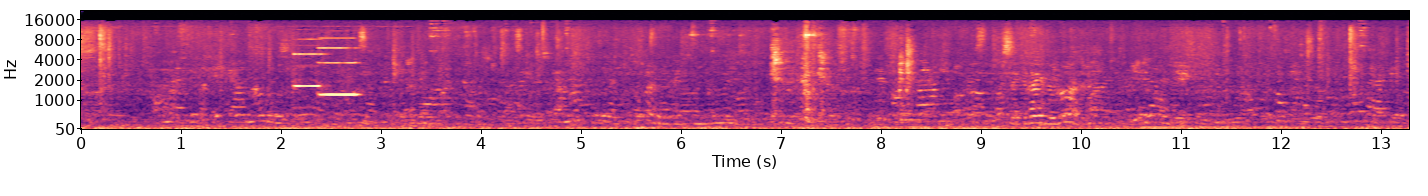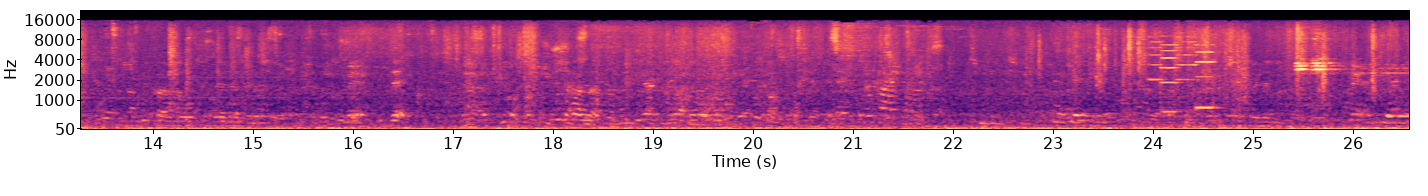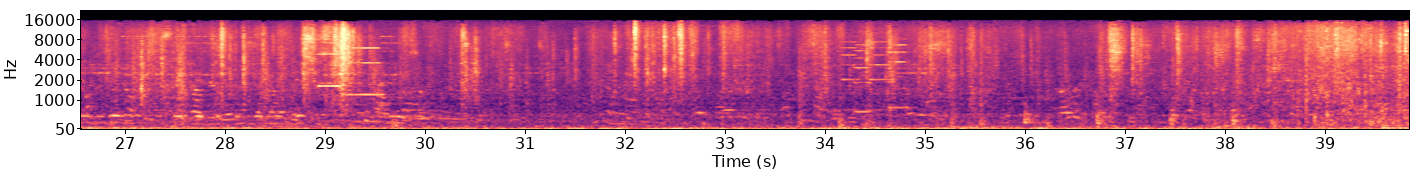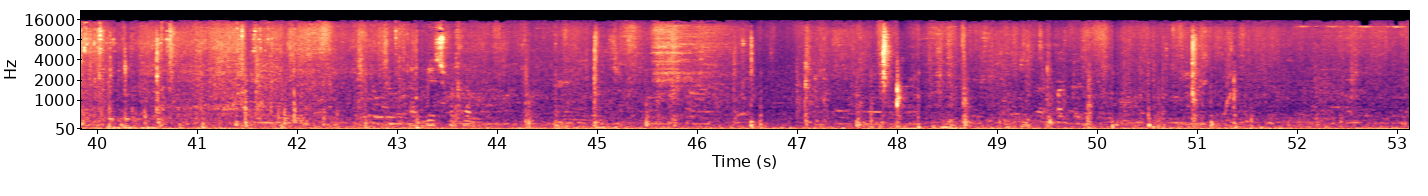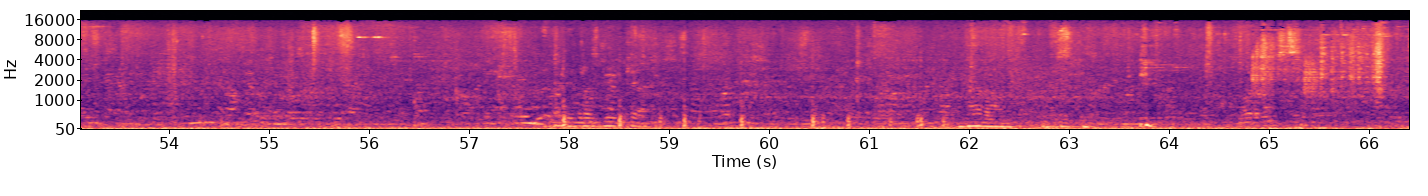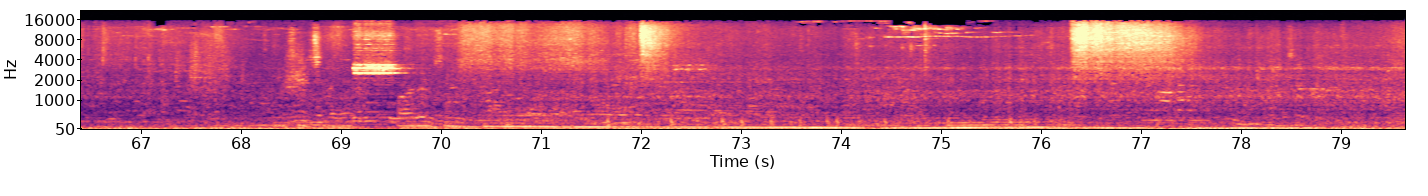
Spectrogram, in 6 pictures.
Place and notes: Istanbul, Besşiktaş, bus waiting to get packed
If Istanbul is an organism, the streets of Istanbul are the veins of the city. Its blood pressure is very low though. The vehicles are slow and bulky, the roads are often narrow and clogged. The bus, a major corpuscle, is waiting to get entirely packed with passengers, so that all capacities are fully in use. You will find a very complex and dense cell structure in the interior of the vehicle. Once you cannot move anymore, the bus may go on its way.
